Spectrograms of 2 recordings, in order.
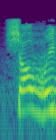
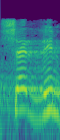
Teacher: اب یہاں پر بھی بہت غلطی کی جاتی ہے، واضح غلطی اور عموماً کرتے ہیں، شاورین پڑھتے ہیں، شاورین را کو پر پڑھتے ہیں، را کو پر نہیں پڑھیں گے، را کو باریک پڑھیں گے · Shown in: second take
